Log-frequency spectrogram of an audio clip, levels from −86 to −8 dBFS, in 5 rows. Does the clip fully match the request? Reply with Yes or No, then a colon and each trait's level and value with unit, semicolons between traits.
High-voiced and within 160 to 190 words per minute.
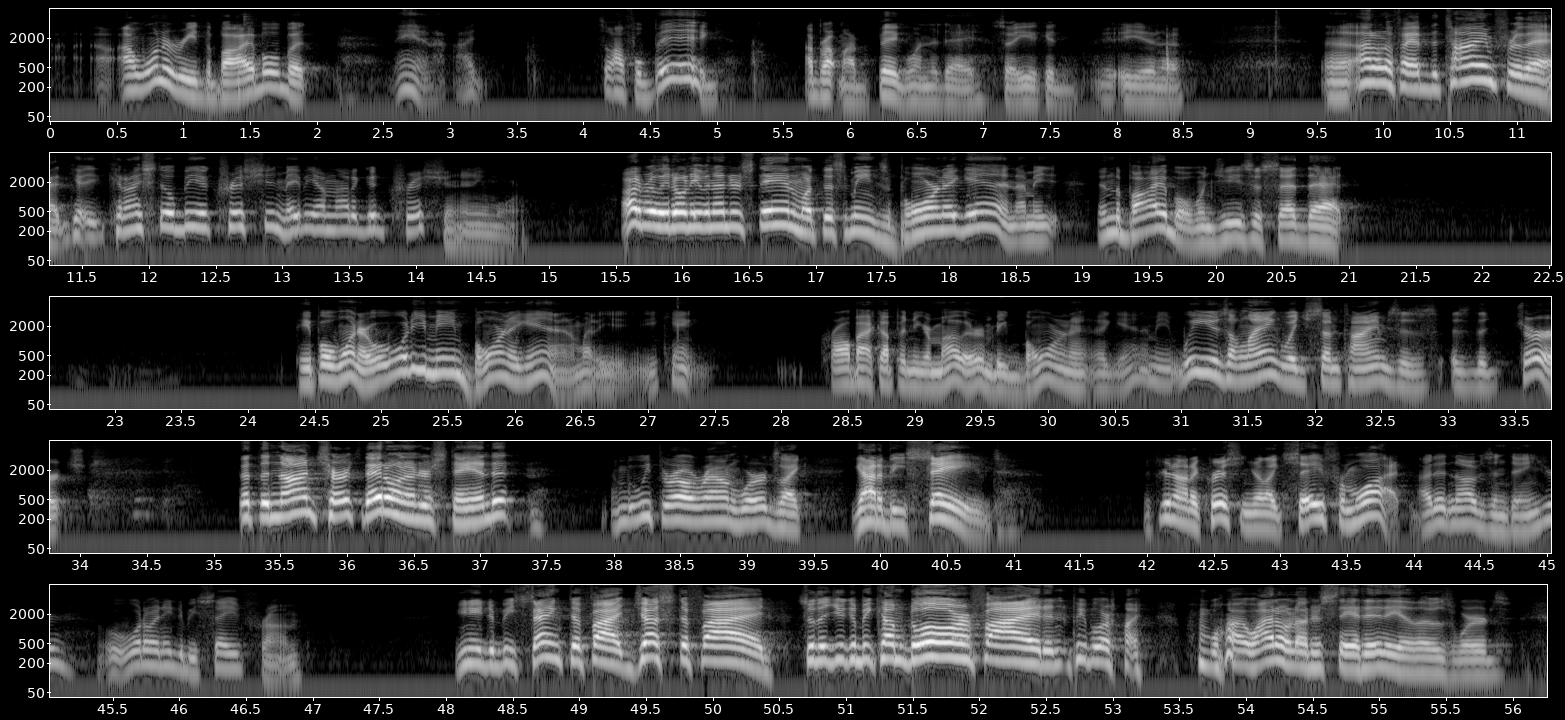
No: medium, 160 Hz; average, 175 wpm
